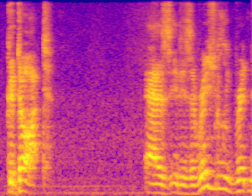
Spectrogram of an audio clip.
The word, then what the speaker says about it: Godot: It's not Godot, as it is originally written in French, but translated to English, it's Godot. The T is silent because French.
